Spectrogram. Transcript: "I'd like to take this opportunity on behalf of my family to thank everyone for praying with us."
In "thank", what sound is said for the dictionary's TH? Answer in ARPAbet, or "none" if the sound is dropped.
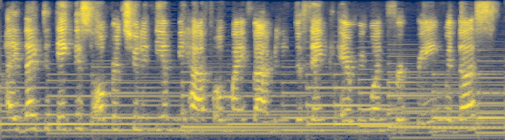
TH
